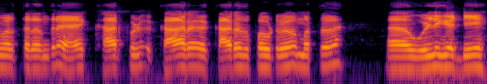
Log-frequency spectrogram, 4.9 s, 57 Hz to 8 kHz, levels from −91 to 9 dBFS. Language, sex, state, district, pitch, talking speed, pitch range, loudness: Kannada, male, Karnataka, Bijapur, 150 Hz, 125 wpm, 145-155 Hz, -16 LUFS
